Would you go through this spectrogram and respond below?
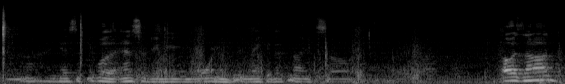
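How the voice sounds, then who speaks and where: A young man in his twenties from Syria, giving a halting church testimony full of fillers and restarts into a handheld mic. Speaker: missionary. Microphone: handheld wireless mic. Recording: echoey hall, faint rumble.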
